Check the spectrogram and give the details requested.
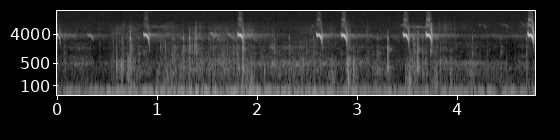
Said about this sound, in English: I hear a wild bird in the distance. It's 8:13 a.m. Also song phrases.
